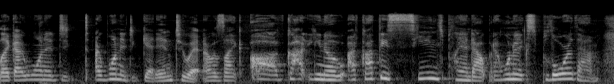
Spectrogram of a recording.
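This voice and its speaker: With noticeable background noise behind her, a woman speaks very fast in an animated tone at a fairly high pitch, her pitch varying in an ordinary way. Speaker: vlogger. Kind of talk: casual vlog update. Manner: loud, animated; hesitant fillers, um and uh.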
